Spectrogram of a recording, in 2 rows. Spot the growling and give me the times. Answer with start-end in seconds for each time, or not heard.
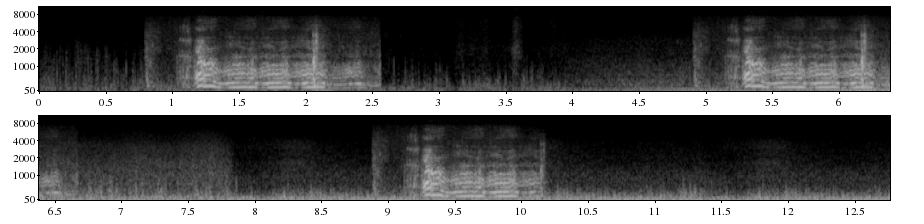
0.8-2.5, 4.9-6.7, 8.8-10.2.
